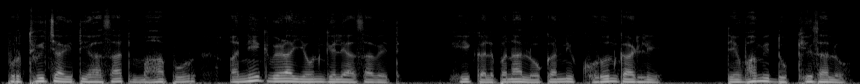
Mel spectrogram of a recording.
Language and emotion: Marathi, sad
